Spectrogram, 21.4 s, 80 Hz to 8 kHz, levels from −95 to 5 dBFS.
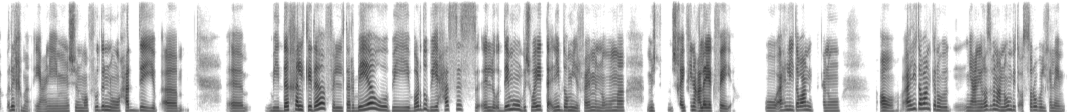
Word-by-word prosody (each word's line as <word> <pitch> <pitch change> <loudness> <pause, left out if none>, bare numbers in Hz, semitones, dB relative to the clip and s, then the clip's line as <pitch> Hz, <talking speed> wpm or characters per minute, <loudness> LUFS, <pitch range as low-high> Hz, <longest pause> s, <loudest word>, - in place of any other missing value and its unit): آآ - - -8
رخمة 210 -9 -2
يعني، 175 +2 -6
مش 190 +3 -2
المفروض 200 +5 -7
إنه 220 -5 -2
حد 215 0 0
يبقى 190 -4 +1 1.0
آآ 190 0 -4 0.4
بيتدخل 215 +8 +4
كده 270 +9 +5
في 230 -11 -8
التربية، 210 - +3
وبي 220 - -4
برضه 260 +10 -1
بيحسس 265 +5 -1
اللي 210 +1 -3
قدامه 270 +7 +1
بشوية 240 +4 +3
تأنيب 235 +1 0
ضمير 225 -4 -3
فاهم، 200 +5 -3
إن 215 -3 -7
هُم 220 +2 -3 0.5
مش 215 0 -7 0.3
مش - - -4
خايفين 220 +5 +2
عليّا 210 -1 +8
كفاية، 190 -3 +1 0.7
وأهلي 235 +6 -2
طبعًا 255 0 +1 0.2
كانوا 205 +1 -7 0.8
آه، 215 -1 0
أهلي 295 +5 +2
طبعًا 355 +1 +3
كانوا 250 -7 -4 0.4
يعني 215 +1 +1
غصبًا 275 +3 -1
عنهم 245 +4 -2
بيتأثّروا 250 -1 -5
بالكلام. 200 -5 -7
220 Hz, 115 wpm, -23 LUFS, 205-255 Hz, 1.0 s, عليّا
